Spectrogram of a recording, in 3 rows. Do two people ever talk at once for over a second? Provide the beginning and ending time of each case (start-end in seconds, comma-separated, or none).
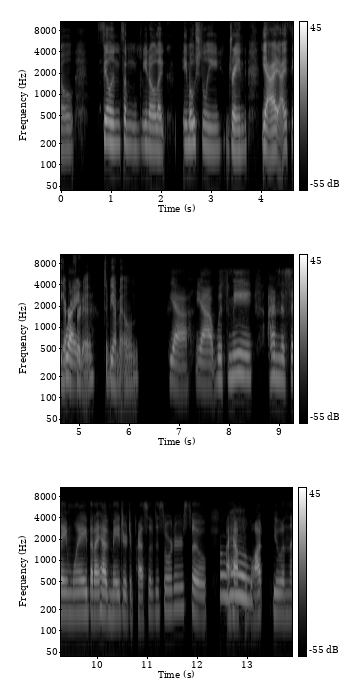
none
